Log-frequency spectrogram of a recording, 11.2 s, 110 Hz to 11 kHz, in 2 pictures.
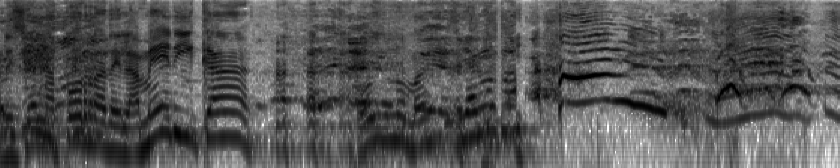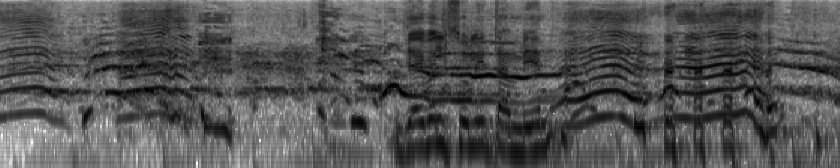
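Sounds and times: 
people laughing: 0:00.0 - 0:00.8, 0:01.4 - 0:11.1
speech: 0:00.0 - 0:03.9, 0:07.9 - 0:11.1
people screaming at a fair: 0:03.6 - 0:11.1.

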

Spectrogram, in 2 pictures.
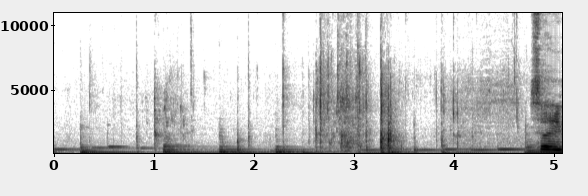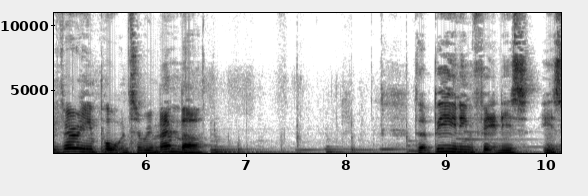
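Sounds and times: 
person drinking water with soft gulping: 0:00.8 - 0:04.1
speech: 0:04.8 - 0:06.9, 0:08.7 - 0:10.1.

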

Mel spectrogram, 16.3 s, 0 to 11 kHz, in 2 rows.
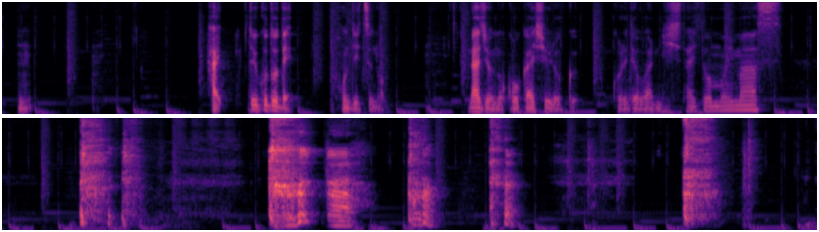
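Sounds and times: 
speech: 0:02.1 - 0:04.0, 0:04.6 - 0:07.8, 0:11.4 - 0:12.5
person coughing: 0:08.9 - 0:09.7, 0:10.8 - 0:13.4, 0:15.0 - 0:15.4.

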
